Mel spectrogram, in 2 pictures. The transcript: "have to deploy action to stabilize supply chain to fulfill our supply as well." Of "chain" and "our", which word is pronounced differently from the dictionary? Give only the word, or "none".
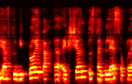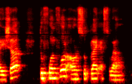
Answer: chain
